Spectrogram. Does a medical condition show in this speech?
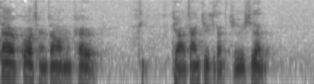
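Yes: hearing impairment; gets interrupted.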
